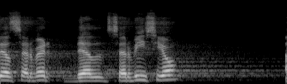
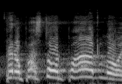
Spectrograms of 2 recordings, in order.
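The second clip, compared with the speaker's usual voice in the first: high, mock-pleading objection; protesting listener; 8 semitones higher, 4 dB louder than usual. Listener objecting to the preacher, in a high protesting voice. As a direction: pipe up in protest, much higher. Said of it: "estás pensando".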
